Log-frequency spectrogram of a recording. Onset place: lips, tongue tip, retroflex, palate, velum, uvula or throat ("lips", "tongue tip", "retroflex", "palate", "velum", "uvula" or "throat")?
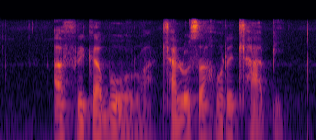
lips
